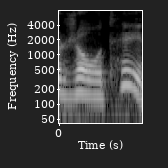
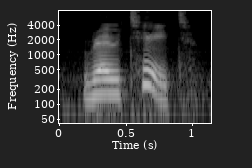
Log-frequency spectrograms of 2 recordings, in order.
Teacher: 不是汉语拼音的日，而是▁r，▁舌尖勾回去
